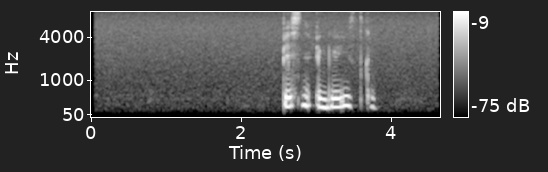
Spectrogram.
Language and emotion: Russian, neutral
